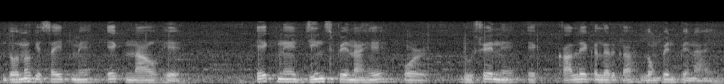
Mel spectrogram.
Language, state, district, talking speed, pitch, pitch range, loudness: Hindi, Arunachal Pradesh, Papum Pare, 175 wpm, 105 Hz, 100-120 Hz, -17 LUFS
